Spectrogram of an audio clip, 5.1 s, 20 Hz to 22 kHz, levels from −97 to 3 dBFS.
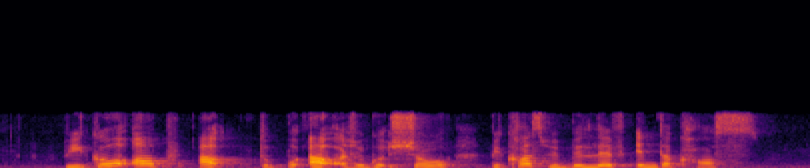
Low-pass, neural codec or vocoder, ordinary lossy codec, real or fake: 7.2 kHz; vocoder, 22.05 kHz, 80 mel bands, WaveNeXt; none; fake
